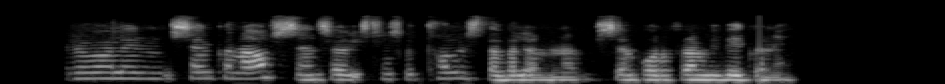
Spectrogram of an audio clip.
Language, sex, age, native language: Icelandic, female, 30-39, Icelandic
